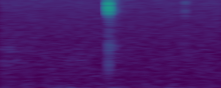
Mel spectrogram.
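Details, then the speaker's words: Single sharp click against quiet room hiss, a joint cracking while an adult moves the head and circles the wrists during a guided meditation stretch. "Man, there are some crunches and cracks coming out of my body that don't sound good."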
